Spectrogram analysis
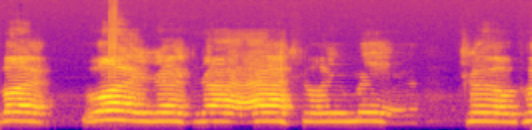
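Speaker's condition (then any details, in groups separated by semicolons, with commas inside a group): Speech impairment after birth surgery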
